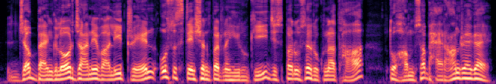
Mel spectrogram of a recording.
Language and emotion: Urdu, surprised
